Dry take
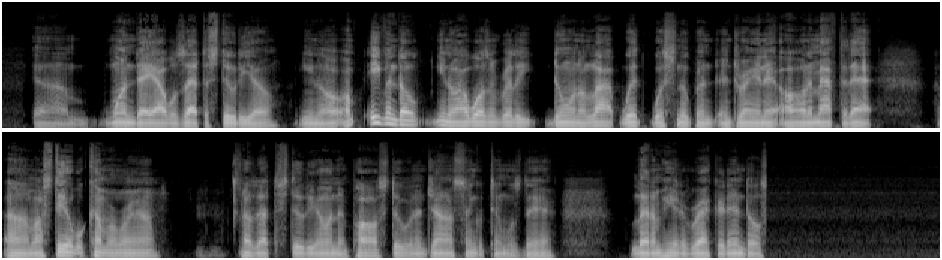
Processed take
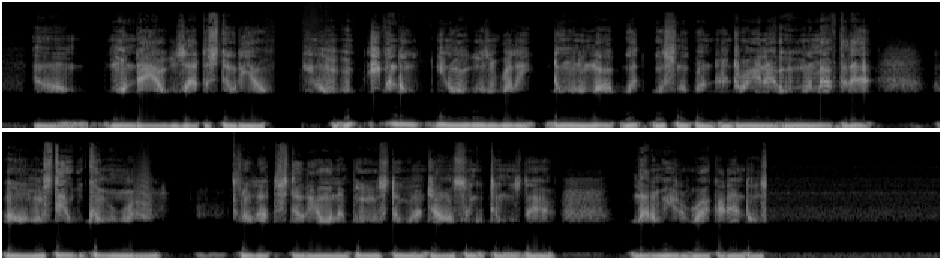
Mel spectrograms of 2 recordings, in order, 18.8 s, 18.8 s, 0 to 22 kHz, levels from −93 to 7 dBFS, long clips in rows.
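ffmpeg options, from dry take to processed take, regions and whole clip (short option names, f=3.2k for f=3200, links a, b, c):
-filter_complex "[0:a]asettb=1/sr,asplit=3[a][b][c];[a]atrim=end=2.624[d];[b]atrim=start=2.62:end=3.32,asetpts=PTS-STARTPTS,afade=t=in:d=0.004:c=qsin,afade=t=out:st=0.696:d=0.004:c=qsin,highpass=f=420:w=0.5412,highpass=f=420:w=1.3066,aeval=exprs='val(0)*gte(abs(val(0)),0.00211)':c=same[e];[c]atrim=start=3.316[f];[d][e]acrossfade=d=0.004:c1=hsin:c2=qsin[g];[g][f]acrossfade=d=0.004:c1=qsin:c2=hsin,asettb=1/sr,asplit=3[h][i][j];[h]atrim=end=7.094[k];[i]atrim=start=7.09:end=8.44,asetpts=PTS-STARTPTS,afade=t=in:d=0.004:c=qsin,afade=t=out:st=1.346:d=0.004:c=qsin,lowshelf=f=170:g=8,aecho=1:1:4.3:0.77,atrim=end_sample=59535,acompressor=threshold=-24dB:ratio=2.5:attack=3.2:release=140:knee=1:detection=peak[l];[j]atrim=start=8.436[m];[k][l]acrossfade=d=0.004:c1=hsin:c2=qsin[n];[n][m]acrossfade=d=0.004:c1=qsin:c2=hsin,asettb=1/sr,asplit=3[o][p][q];[o]atrim=end=10.694[r];[p]atrim=start=10.69:end=11.73,asetpts=PTS-STARTPTS,afade=t=in:d=0.004:c=qsin,afade=t=out:st=1.036:d=0.004:c=qsin,aemphasis=mode=reproduction:type=50kf,asoftclip=type=hard:threshold=-29dB,asuperstop=centerf=1000:order=12:qfactor=1.6[s];[q]atrim=start=11.726[t];[r][s]acrossfade=d=0.004:c1=hsin:c2=qsin[u];[u][t]acrossfade=d=0.004:c1=qsin:c2=hsin,afftfilt=real='re*(1-between(b*sr/4096,140,1200))':imag='im*(1-between(b*sr/4096,140,1200))':win_size=4096:overlap=0.75,acompressor=threshold=-32dB:ratio=6"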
